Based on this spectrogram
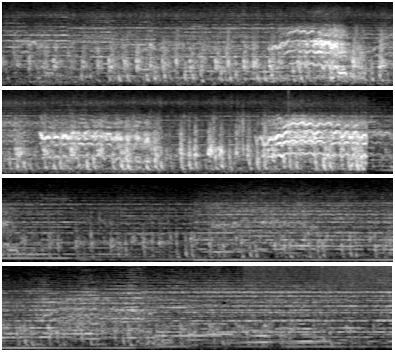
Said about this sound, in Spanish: Mientras Saulo y sus hombres galopaban a gran velocidad hacia Damasco, una luz rodeó a Saulo, y éste cayó de su caballo.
